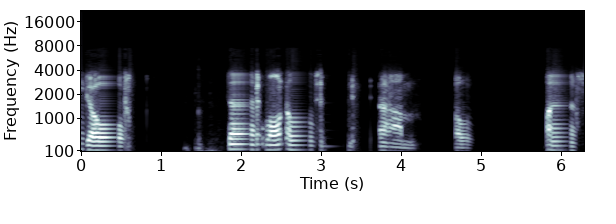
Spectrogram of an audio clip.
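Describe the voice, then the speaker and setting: Panelist, male, halting restarts, uneven volume as his call audio cuts in and out, narrow phone-like sound. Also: mid-range voice, over music. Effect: audio cutting in and out, uneven volume. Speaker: webinar panelist answering questions. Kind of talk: halting live webinar Q&A.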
